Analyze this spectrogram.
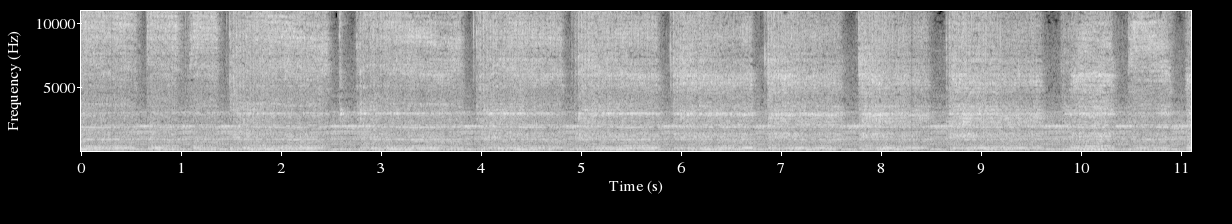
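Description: A gouge cutting into a large wooden blank spinning on a wood lathe: a continuous rough, hissing scrape, broken by short gaps several times as the tool eases off, over steady tones from the running lathe.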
